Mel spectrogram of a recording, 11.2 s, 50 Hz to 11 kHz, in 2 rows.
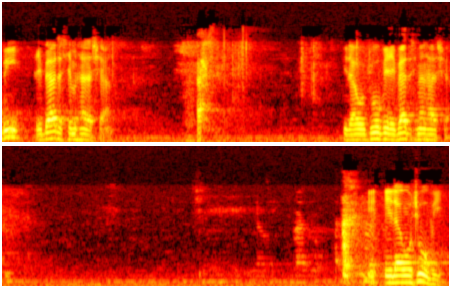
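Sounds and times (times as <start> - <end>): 
speech: 0.0 - 1.5, 2.4 - 2.7, 4.2 - 5.8, 10.1 - 11.1
person sneezing: 2.2 - 2.9, 9.8 - 10.3.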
